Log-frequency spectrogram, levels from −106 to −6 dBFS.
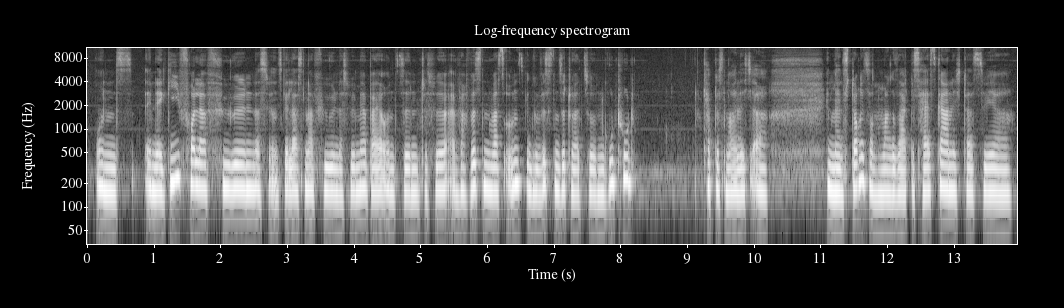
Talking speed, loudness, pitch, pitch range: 175 wpm, -18 LUFS, 165 Hz, 155-180 Hz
